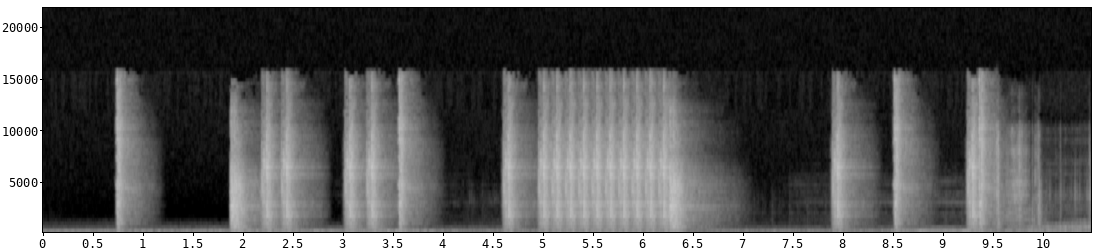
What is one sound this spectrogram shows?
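Short menu clicks tick one after another as selections change.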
